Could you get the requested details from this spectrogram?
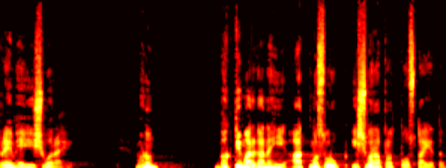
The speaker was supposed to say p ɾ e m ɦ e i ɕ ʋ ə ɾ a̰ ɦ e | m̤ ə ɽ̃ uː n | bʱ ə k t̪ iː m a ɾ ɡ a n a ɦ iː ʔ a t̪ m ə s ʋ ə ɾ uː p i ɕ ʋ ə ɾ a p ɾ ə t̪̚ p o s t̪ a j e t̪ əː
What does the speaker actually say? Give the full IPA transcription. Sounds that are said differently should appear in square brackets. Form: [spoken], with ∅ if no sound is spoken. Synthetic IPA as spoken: p ɾ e m ɦ e i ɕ ʋ ə ɾ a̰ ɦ e | m̤ ə ɽ̃ uː n | bʱ ə k t̪ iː m a ɾ ɡ a n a ɦ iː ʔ a t̪ m ə s ʋ ə ɾ uː p i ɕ ʋ ə ɾ a p ɾ ə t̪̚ p o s t̪ a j e t̪ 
